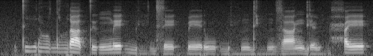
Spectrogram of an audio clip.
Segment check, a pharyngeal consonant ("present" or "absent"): present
